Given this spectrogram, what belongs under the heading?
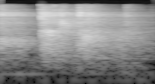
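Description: A group claps along during an ice-breaker activity: two or three sharp, close claps in quick succession.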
